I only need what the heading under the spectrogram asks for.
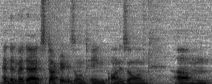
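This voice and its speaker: A man's voice: on the low side, monotone, slow. A man in his thirties from Pakistan, sharing a personal story in a hesitant, reflective way with many fillers and restarts. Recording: echoey room, distant mic.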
